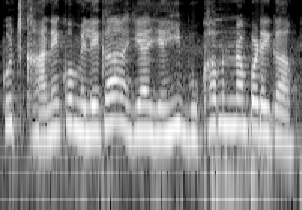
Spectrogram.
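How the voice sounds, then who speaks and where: Scolding old mother-in-law, nagging, sharp-tongued, voice pushed higher, as a woman puts her on. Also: moderate pace, a little hiss or hum, close to an everyday voice. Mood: grumbling.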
